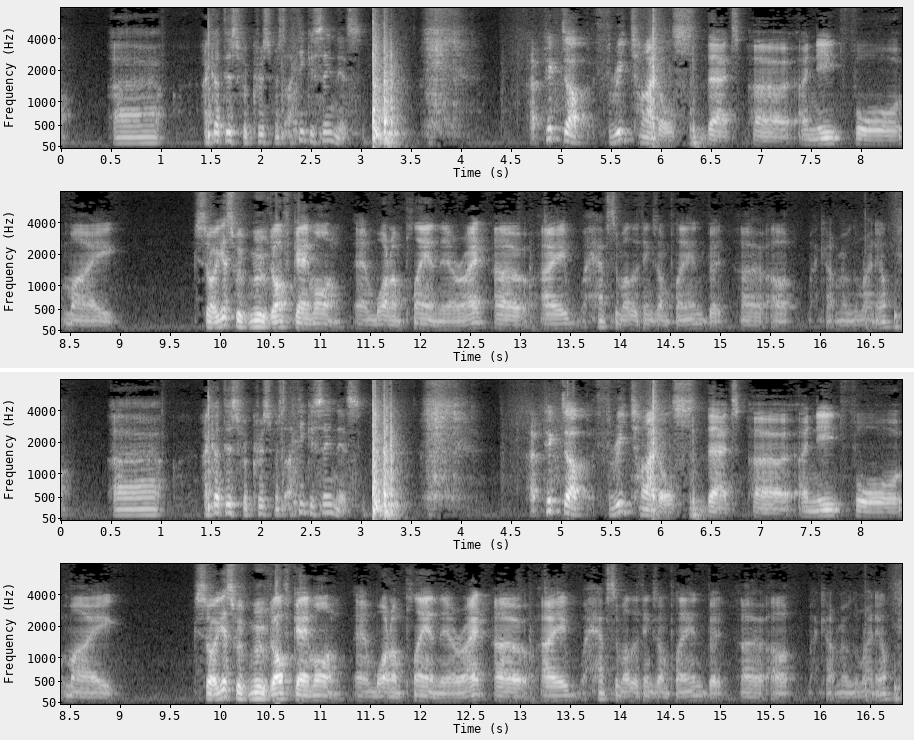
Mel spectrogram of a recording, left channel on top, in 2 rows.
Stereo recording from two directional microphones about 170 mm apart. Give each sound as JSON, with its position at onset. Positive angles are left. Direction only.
{"t": 0.5, "sound": "a sound", "side_deg": 10}
{"t": 1.4, "sound": "speech", "side_deg": 10}
{"t": 4.6, "sound": "speech", "side_deg": 0}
